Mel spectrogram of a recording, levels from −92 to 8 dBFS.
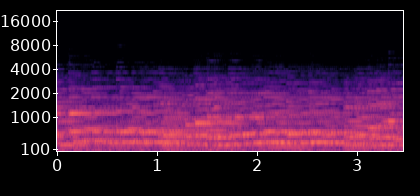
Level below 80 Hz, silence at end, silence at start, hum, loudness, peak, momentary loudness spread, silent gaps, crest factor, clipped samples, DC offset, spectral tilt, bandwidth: -48 dBFS; 0 s; 0 s; none; -28 LUFS; -16 dBFS; 2 LU; none; 12 dB; under 0.1%; under 0.1%; -10 dB/octave; 4.5 kHz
